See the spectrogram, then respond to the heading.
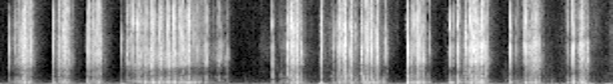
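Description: Long acrylic nails quickly scratch a small, hard-shelled teal clutch wallet covered in rows of plastic rhinestones and beads. The result is a run of short, bright, gritty scratching bursts with brief pauses between them, ending sharply with no ring.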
